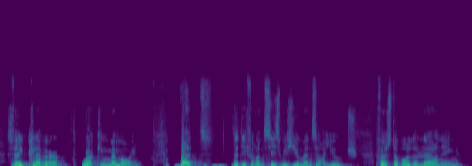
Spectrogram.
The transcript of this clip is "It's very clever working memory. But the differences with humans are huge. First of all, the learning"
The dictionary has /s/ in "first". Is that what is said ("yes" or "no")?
yes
